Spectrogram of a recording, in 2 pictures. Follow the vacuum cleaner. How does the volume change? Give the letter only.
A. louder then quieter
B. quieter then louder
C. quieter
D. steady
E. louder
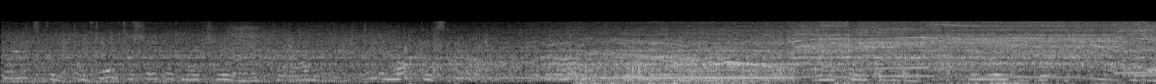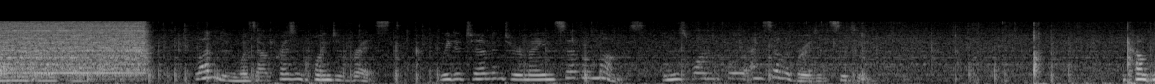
E.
